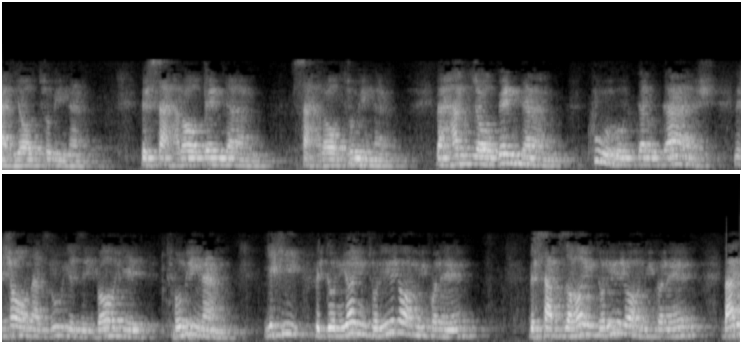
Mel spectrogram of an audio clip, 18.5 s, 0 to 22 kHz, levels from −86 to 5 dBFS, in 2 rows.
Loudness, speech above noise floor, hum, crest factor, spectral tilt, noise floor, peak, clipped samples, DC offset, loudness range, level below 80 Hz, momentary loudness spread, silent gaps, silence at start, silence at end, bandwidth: -17 LUFS; 32 dB; none; 16 dB; -11 dB/octave; -48 dBFS; 0 dBFS; under 0.1%; under 0.1%; 3 LU; -54 dBFS; 13 LU; none; 0 s; 0 s; 5.4 kHz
